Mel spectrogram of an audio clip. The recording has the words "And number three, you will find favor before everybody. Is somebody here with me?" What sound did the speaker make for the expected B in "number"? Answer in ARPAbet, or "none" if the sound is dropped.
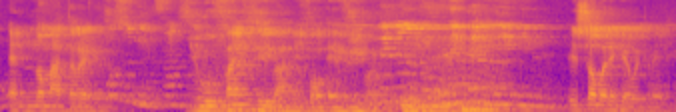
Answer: none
